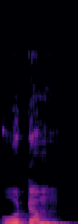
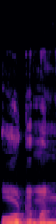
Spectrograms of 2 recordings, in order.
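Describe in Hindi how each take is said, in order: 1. यह शब्द m पर खत्म होता है, इसमें n नहीं है। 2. यह शब्द एक साफ़ n ध्वनि पर खत्म होता है। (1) "इसका एन नहीं बोला जाता है" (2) "ये ओटमन नहीं बोलते बच्चों"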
